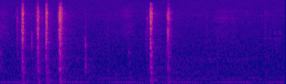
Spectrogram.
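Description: Typing on a computer keyboard: a quick run of about five keystrokes in the first half second, then two more just over a second in.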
